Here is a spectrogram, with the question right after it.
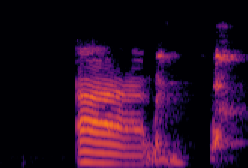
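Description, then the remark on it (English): A male pet dog barks twice, a drawn-out, tonal bark followed by a shorter, sharper one after a brief pause, with nothing else audible around it. “That's my doggy. Hey, come here. What's he barking at?”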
